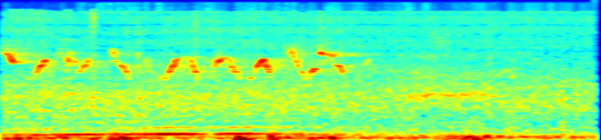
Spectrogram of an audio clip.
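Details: Birds in a spring neighbourhood just before sunset: quick, high zigzagging chirps repeat several times per second for about two seconds over a steady low rumble like distant traffic or wind.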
